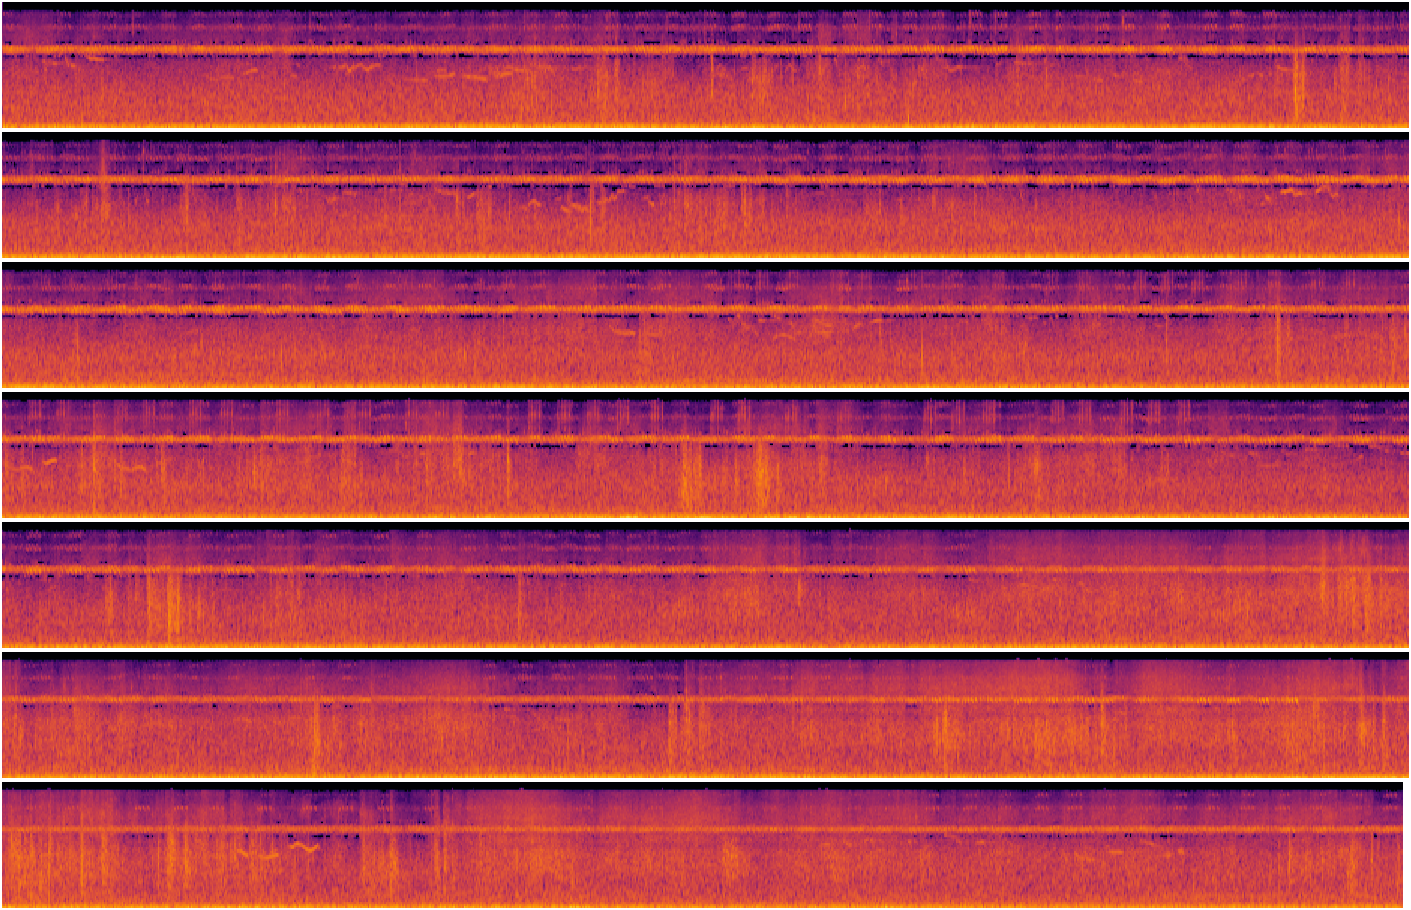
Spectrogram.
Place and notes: walk with two long strips of thin paper ... which are softly touching peaks of high grass in late may, crickets, birds, flies, butterflies, dragonflies, wind, distant traffic noise and much more ...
